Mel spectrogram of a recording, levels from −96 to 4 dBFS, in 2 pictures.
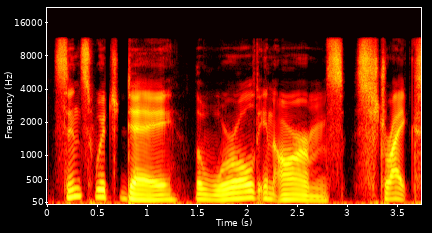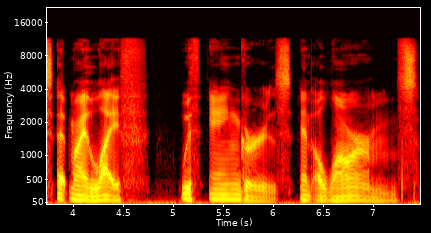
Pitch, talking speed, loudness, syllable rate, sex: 100 Hz, 120 wpm, -19 LUFS, 2.8 syllables/s, male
